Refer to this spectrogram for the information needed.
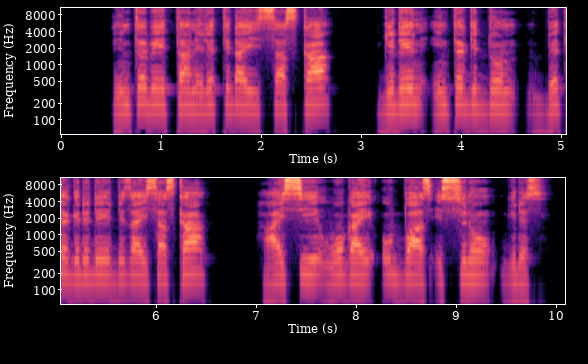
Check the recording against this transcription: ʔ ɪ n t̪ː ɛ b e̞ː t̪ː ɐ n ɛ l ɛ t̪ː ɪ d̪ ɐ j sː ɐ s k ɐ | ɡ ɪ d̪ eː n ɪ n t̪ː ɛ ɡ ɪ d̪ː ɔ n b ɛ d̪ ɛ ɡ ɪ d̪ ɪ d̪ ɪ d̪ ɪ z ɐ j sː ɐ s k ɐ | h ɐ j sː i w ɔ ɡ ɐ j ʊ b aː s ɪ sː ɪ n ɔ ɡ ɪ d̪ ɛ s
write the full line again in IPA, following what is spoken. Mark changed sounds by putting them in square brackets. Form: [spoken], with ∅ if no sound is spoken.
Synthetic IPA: ʔ ɪ n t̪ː ɛ b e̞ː t̪ː ɐ n ɛ l ɛ t̪ː ɪ d̪ ɐ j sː ɐ s k ɐ | ɡ ɪ d̪ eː n ɪ n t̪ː ɛ ɡ ɪ d̪ː ɔ n b ɛ [t̪] ɛ ɡ ɪ d̪ ɪ d̪ ɪ d̪ ɪ z ɐ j sː ɐ s k ɐ | h ɐ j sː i w ɔ ɡ ɐ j ʊ [bː] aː s ɪ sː ɪ n ɔ ɡ ɪ d̪ ɛ s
